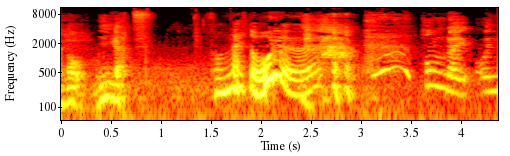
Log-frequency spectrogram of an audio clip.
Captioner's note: laughs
